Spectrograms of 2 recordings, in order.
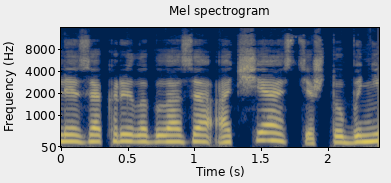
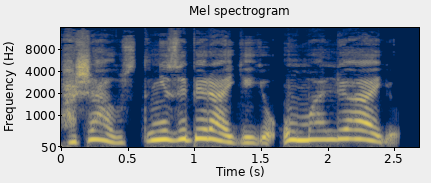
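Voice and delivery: higher-pitched, imploring plea; pleading; 6 semitones higher than usual. A narrator's reading. Mother begging husband to leave her the child, pleading. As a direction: beg him, calmer but urgent. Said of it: "уже спокойнее сказала женщина".

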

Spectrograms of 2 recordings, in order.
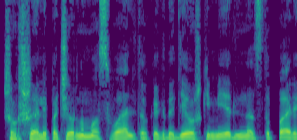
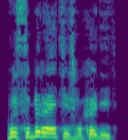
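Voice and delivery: impatient call; 14 semitones higher, 4 dB louder than usual. Acted. Drone voice impatient.

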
